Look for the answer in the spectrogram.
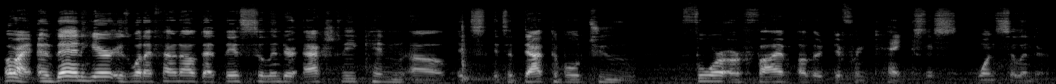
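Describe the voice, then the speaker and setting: A man's voice: medium pitch, moderate pace, bright, forceful tone, distant mic. A man who is a plumber, giving a rambling, teasing voice-over for a do-it-yourself repair video and talking straight to the viewer. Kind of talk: joking DIY voice-over. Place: small bathroom.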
